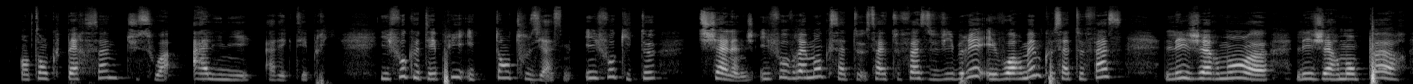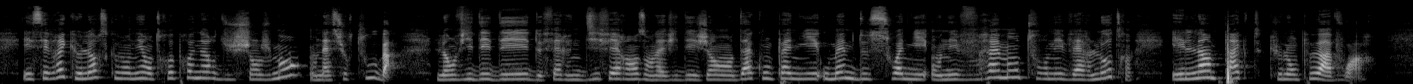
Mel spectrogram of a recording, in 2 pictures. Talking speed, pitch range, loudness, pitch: 180 wpm, 235-295 Hz, -28 LUFS, 255 Hz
